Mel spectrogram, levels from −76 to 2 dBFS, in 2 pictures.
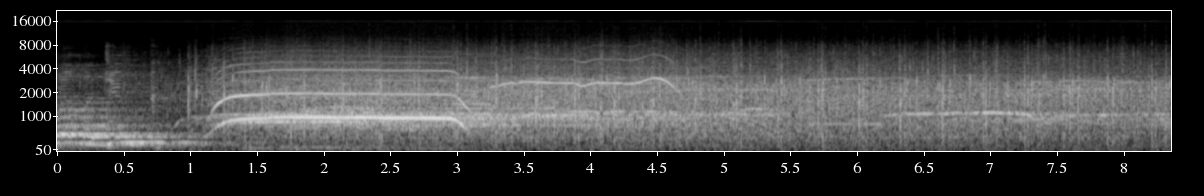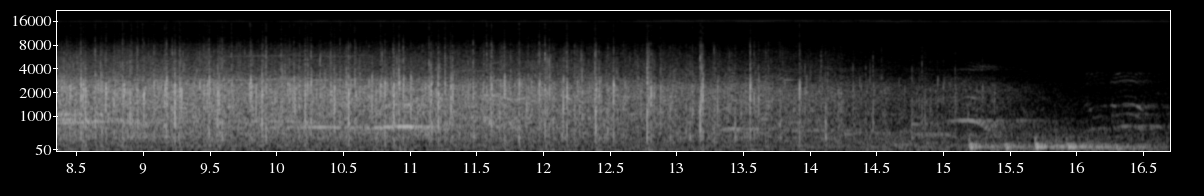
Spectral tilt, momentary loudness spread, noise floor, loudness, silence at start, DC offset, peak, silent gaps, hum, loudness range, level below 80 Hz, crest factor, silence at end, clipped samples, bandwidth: -2.5 dB/octave; 21 LU; -42 dBFS; -17 LUFS; 0 s; under 0.1%; -4 dBFS; none; none; 18 LU; -54 dBFS; 14 dB; 0.2 s; under 0.1%; 18 kHz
